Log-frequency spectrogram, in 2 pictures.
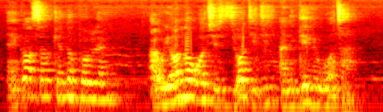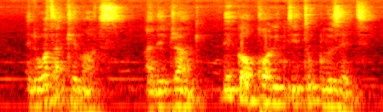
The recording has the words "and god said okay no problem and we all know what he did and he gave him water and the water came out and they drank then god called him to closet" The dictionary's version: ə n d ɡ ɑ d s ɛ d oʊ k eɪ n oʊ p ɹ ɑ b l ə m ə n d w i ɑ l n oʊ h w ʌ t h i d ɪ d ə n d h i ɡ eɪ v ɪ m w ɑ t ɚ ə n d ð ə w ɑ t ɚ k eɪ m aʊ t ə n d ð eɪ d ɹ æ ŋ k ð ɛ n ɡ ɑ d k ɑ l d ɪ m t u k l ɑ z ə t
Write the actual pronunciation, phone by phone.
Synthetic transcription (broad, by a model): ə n ɡ ɑ d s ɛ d oʊ k eɪ n oʊ p ɹ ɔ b l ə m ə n w i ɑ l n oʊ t w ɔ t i d ɪ d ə n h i ɡ eɪ v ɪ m w ɑ t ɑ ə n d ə w ɑ t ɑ k eɪ m aʊ t ə n d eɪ d ɹ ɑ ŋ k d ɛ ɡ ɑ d k ɑ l ɪ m t u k l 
